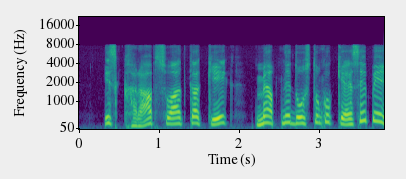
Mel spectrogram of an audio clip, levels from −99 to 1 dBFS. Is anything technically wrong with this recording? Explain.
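No, nothing in this speech is technically wrong. It has come through a call path whose content stops at about 8 kHz, which fits a wideband call codec such as G.722.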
